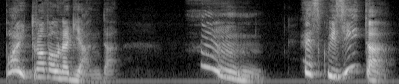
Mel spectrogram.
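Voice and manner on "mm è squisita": high, slow relish; contented savouring. Acted. Mouse savours an acorn in peace, blissful. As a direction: sigh happily over each delight, drawn out.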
